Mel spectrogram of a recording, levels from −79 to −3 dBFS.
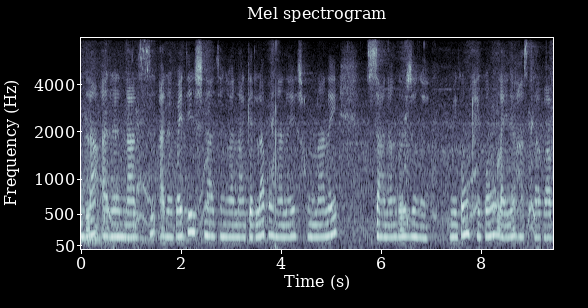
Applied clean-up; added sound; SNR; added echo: none; Zipper (clothing); 15 dB; none.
